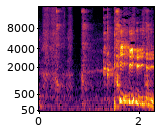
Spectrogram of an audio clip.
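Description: A shot glass knocked down on a kitchen counter once, about one and a half seconds in, followed at once by a man's voice.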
